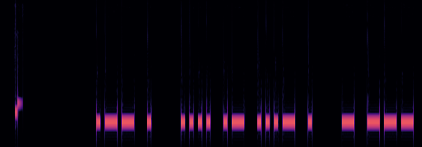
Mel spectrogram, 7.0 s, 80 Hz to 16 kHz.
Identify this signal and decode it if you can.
Morse code, heard as a keyed tone, about 17 wpm, 700 Hz. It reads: WE HAVE TO
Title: Sentences from Top 1000 Words - Review Part 3 - 17wpm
